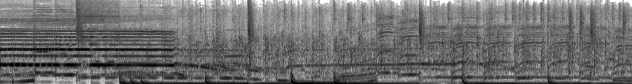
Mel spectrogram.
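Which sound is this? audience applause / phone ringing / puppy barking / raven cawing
audience applause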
